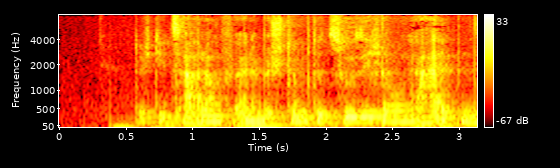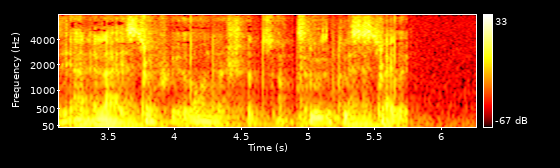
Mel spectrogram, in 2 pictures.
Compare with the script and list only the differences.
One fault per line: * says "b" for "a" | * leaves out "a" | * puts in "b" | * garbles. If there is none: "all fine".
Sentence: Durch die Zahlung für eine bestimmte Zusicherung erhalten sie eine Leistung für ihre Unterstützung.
* garbles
